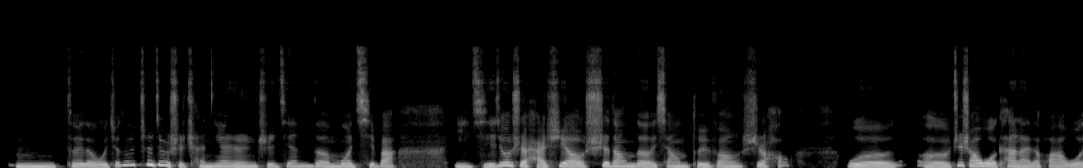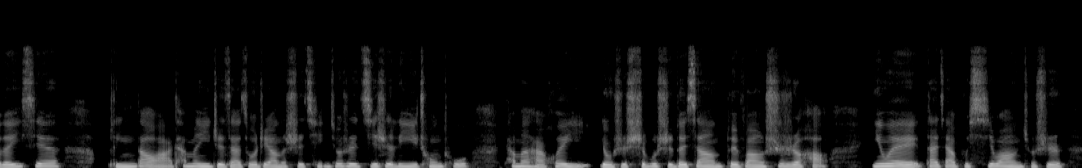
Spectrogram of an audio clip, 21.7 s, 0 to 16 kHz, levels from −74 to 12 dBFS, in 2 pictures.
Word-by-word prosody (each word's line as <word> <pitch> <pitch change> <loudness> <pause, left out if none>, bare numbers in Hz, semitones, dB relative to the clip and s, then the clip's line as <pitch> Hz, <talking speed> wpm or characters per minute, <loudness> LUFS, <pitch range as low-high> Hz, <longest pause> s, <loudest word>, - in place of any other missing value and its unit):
嗯， 210 -3 +3
对 225 -2 0
的， 210 -1 +2
我 190 0 +2
觉 225 +8 -3
得 335 +3 +1
这 360 +2 +4
就 340 -4 +4
是 240 -3 -1
成 210 0 -1
年 225 +1 +2
人 195 -2 +2
之 215 +2 -3
间 230 +2 -2
的 210 -3 0
默 215 +2 +2
契 200 +2 -3
吧。 205 0 -2 0.6
以 220 -5 0
及 215 +3 -1
就 285 +2 +4
是 260 -3 +3
还 190 -3 -1
是 195 +7 -2
要 220 -4 +4
适 255 +5 0
当 230 -1 +1
地 195 -5 +2
向 190 -1 -1
对 200 0 +1
方 205 +1 -1
示 220 +1 -3
好。 285 +8 -12 0.5
我 195 -4 +3 0.3
呃， 190 -3 +1
至 290 - -1
少 260 -3 +3
我 245 -5 +6
看 240 +6 -1
来 200 -4 0
的 - - -2
话， 210 +2 -3
我 - - 0
的 185 0 +2
一 205 - 0
些 225 -1 -2 0.5
领 195 +1 0
导 220 -2 -2
啊， - - -3
他 235 - -5
们 220 -2 +2
一 205 - +3
直 195 -1 +1
在 190 0 -1
做 190 +1 -2
这 195 +2 -2
样 190 -1 -1
的 180 - -2
事 195 +1 -4
情， 200 +2 -7
就 220 +2 -2
是 220 -1 +2
即 205 0 -3
使 205 +1 +1
利 200 +1 0
益 195 - 0
冲 195 +1 -2
突， 215 +1 -3 0.3
他 225 - -5
们 225 -1 +2
还 185 -3 -1
会 210 +6 -1
有 190 -4 +3
时 190 +1 -3
时 195 +1 -3
不 210 +2 0
时 205 -3 -2
地 190 - +5
向 190 -1 0
对 195 -2 0
方 190 0 0
示 205 0 -3
示 195 -1 +2
好， 220 +4 -6 0.4
因 230 0 +3
为 210 -5 +4
大 215 0 -3
家 200 0 -1
不 205 +2 -6
希 215 +2 -2
望 200 -4 +1
就 195 +1 -6
是， 190 0 -3
205 Hz, 260 characters per minute, -18 LUFS, 195-225 Hz, 0.6 s, 我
